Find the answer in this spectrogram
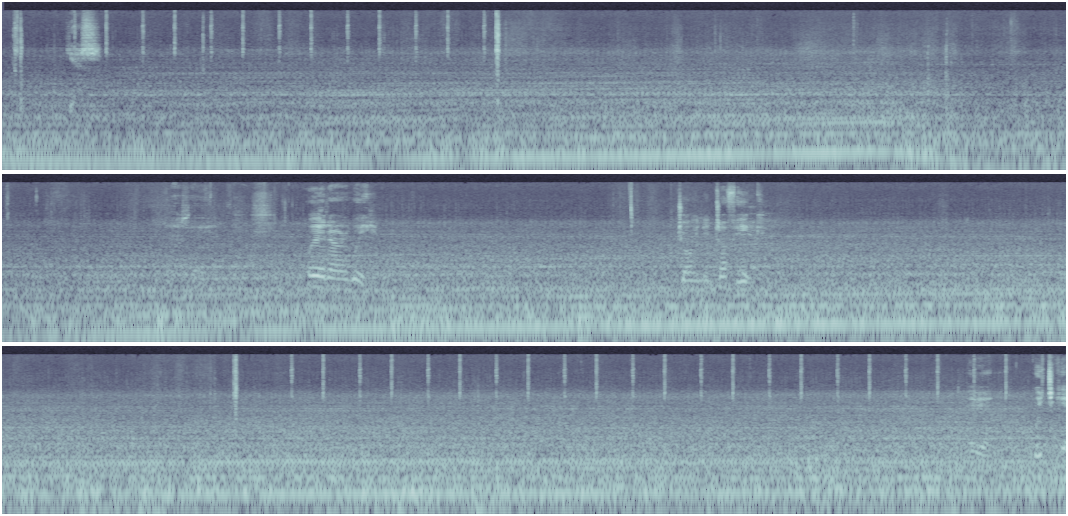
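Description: Inside a moving car's cabin: steady low engine and road rumble, growing somewhat louder from about ten seconds in as the car gathers speed.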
